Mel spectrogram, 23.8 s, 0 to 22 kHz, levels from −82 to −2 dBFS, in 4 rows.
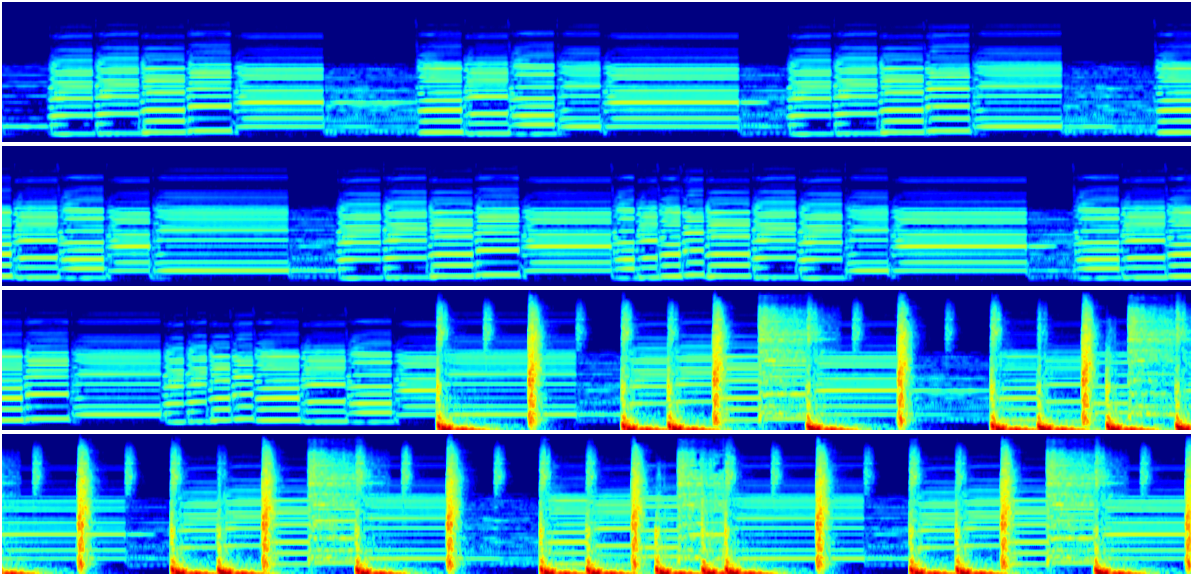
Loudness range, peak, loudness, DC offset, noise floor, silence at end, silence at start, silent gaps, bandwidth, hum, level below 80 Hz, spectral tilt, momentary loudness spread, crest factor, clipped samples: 16 LU; -4 dBFS; -19 LUFS; under 0.1%; -45 dBFS; 0 s; 0.25 s; none; 16.5 kHz; none; -22 dBFS; -4.5 dB/octave; 19 LU; 16 dB; under 0.1%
